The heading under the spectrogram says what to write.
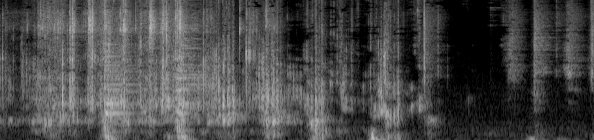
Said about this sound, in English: And at that moment, my roommate's dog, Orion, was eating his food in the other room, and I was like, that's an interesting sound.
